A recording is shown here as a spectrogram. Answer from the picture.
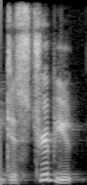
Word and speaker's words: distribute: Example, they distribute their products from the distribution center. We see both words. They distribute their products with a stress on the second syllable.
